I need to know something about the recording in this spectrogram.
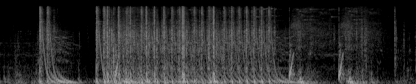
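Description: Rapid gunfire rattles and bangs.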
